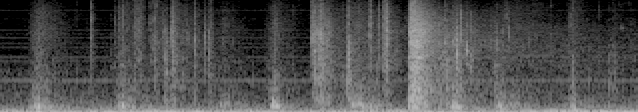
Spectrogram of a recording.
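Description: A pickaxe knocks against rock.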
